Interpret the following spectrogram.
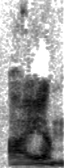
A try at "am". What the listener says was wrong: No, that's not pronounced That's pronounced am. That's a different vowel. That's mouth shape 2. Am.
